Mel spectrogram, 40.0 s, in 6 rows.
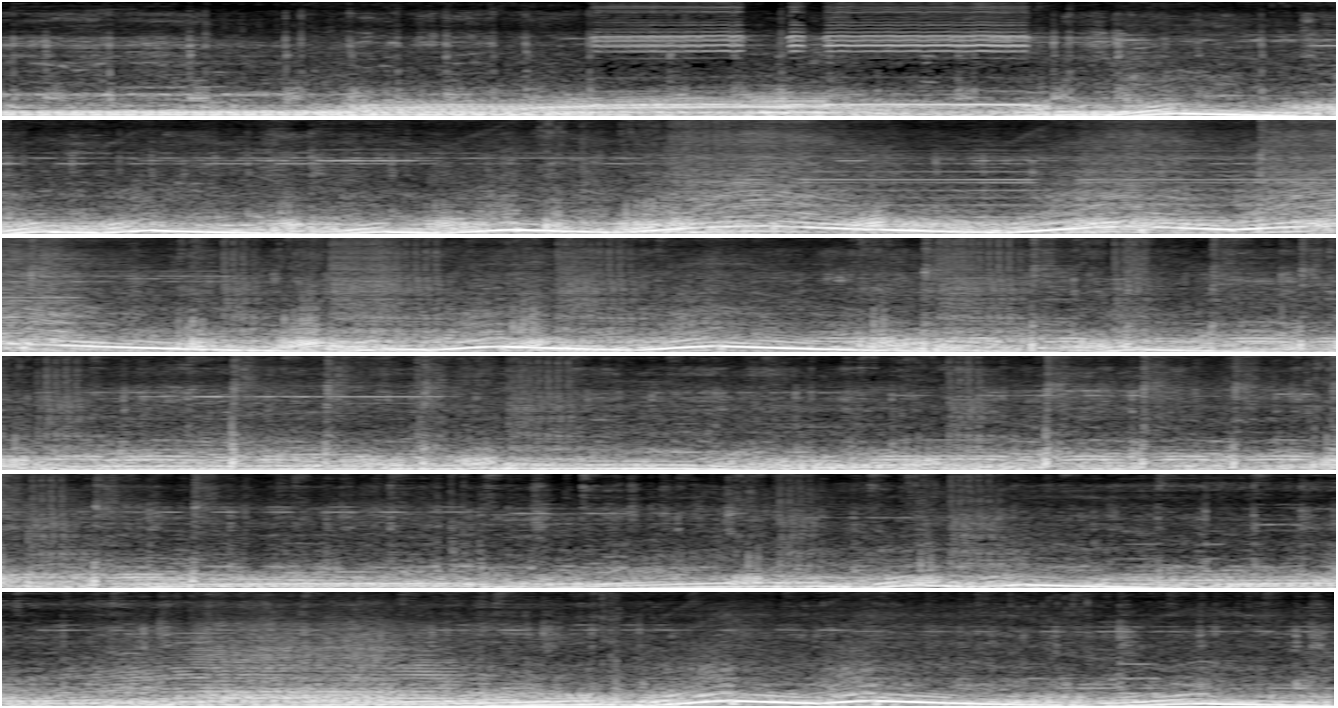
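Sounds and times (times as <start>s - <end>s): motorcycle idling: 0.0s - 8.8s, 16.8s - 40.0s
motorcycle engines revving: 0.0s - 40.0s.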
